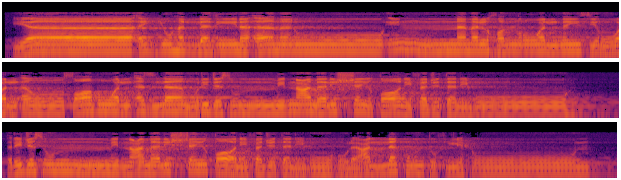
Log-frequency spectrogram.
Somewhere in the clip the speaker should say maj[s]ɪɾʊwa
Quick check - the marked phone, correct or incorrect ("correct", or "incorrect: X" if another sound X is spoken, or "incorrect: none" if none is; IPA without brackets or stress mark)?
correct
